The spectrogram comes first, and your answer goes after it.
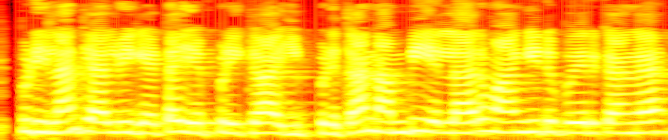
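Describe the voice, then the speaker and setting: A woman's voice: mid-range voice, flat delivery, racing, natural voice. A woman playing a scheming young village shopkeeper selling hair oil in a scripted comedy skit, with sly, wisecracking sales patter.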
